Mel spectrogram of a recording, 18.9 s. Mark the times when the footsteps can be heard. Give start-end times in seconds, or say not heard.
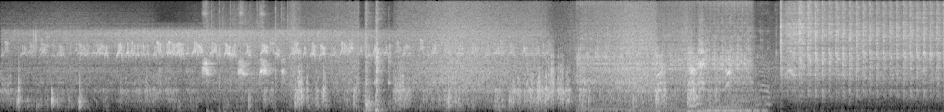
not heard.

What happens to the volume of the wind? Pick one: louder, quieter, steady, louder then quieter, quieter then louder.
louder.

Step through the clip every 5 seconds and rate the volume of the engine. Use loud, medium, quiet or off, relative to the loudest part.
off, off, loud, loud.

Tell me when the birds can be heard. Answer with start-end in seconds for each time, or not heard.
0.0-11.1.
